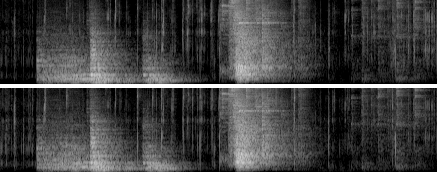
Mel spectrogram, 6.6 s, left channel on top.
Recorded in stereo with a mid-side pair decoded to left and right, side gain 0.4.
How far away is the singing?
I don't hear singing.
